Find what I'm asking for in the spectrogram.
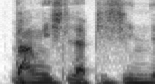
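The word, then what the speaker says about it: Varnish La Piscine: Jo, altså, jeg ved faktisk ikke mega meget om den her artist, men, og jeg ved heller ikke helt, om jeg udtaler hans navn rigtigt, men han hedder Varnish Lapisin. – Varnish Lapisin, ja. – ja. Det er fuldstændig korrekt.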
